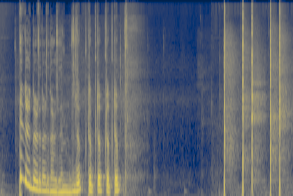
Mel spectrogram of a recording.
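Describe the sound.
A drawn-out voice, then after a short pause about five sharp, loud hand claps in an uneven quick burst, each a crisp snap with nothing underneath.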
